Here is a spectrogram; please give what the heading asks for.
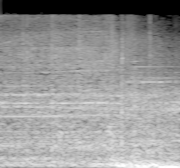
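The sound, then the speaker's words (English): Movie trailer audio: a dense, steady wash of rumbling sound with deep booming low end that swells louder toward the end, with no voices. “we just played a trailer.”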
